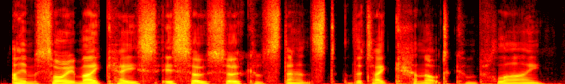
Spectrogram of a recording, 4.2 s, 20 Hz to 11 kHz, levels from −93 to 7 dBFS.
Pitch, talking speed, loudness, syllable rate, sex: 110 Hz, 170 wpm, -23 LUFS, 4.7 syllables/s, male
